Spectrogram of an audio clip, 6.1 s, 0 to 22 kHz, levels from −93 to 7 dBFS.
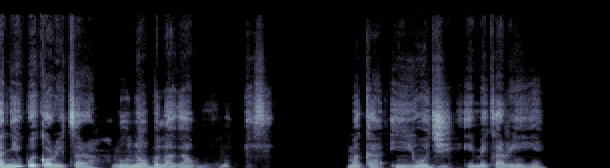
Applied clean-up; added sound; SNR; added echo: neural mask model Resemble Enhance denoiser.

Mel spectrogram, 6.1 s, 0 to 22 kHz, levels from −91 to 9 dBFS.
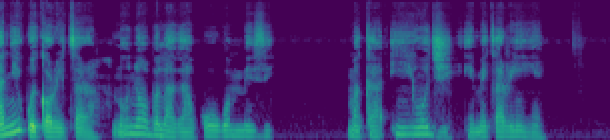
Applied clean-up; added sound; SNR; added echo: none; none; none; none.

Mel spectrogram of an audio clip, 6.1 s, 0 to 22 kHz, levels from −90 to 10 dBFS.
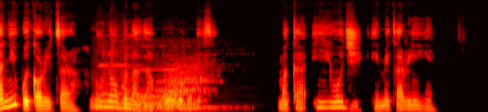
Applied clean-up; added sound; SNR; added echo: classical method spectral subtraction.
